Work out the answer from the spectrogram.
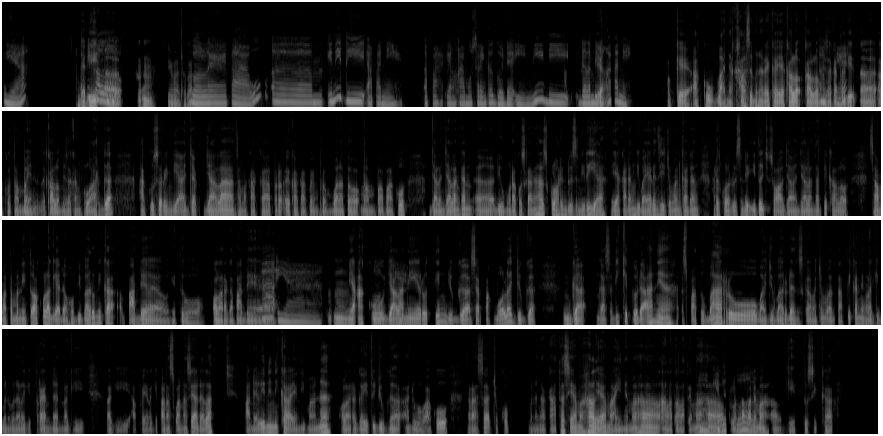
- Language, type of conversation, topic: Indonesian, advice, Bagaimana cara menghadapi tekanan dari teman atau keluarga untuk mengikuti gaya hidup konsumtif?
- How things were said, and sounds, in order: other background noise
